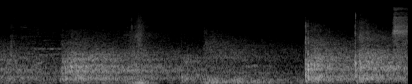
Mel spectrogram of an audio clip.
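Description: Padel rally: ball hits and bounces on the court and walls, thudding and echoing in a large indoor hall, with a louder burst of hits about half a second in and again near the end.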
